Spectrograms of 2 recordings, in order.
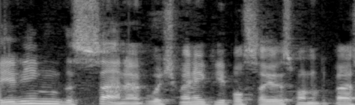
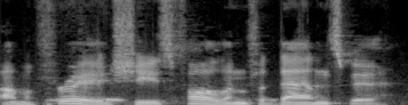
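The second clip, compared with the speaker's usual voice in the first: put-on American Southern accent. Speaker shows what he and his wife say on seeing a player in a game; southern accent. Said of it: "one of us will go into a southern accent".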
